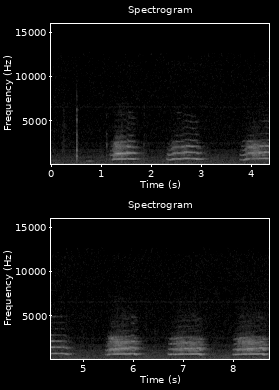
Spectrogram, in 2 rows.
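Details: Tigger, a heavy domestic cat of about 25 pounds, calling indoors at night while carrying a pair of socks he treats as his kitten to bed; six long, drawn-out harmonic meows, each about a second, repeated roughly every 1.3 seconds.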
